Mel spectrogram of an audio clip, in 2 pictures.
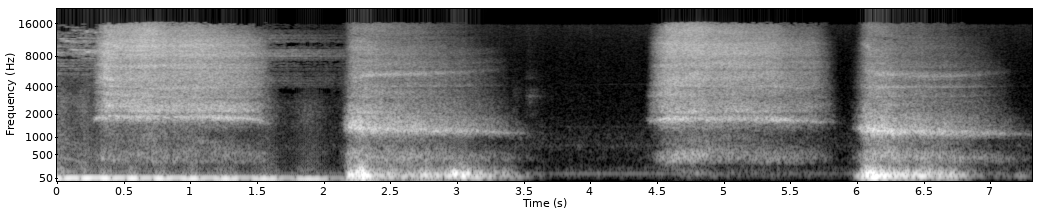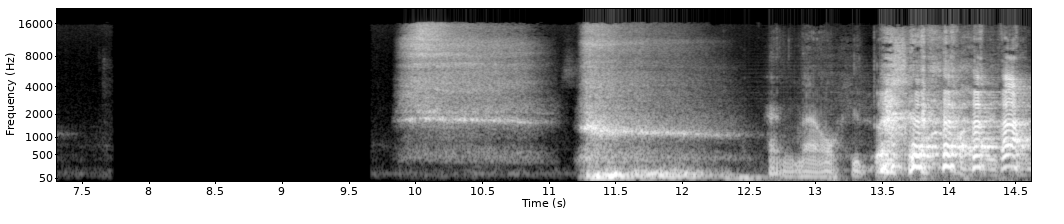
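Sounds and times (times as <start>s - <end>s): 
deep forceful breathing during breath work: 0.2s - 3.6s, 4.4s - 7.6s, 9.8s - 12.6s
speech: 13.0s - 14.6s
laughter: 13.4s - 14.6s.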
